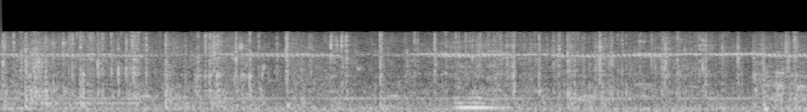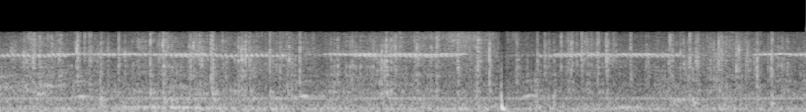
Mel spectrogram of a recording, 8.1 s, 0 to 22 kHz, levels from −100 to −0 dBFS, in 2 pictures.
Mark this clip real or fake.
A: real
